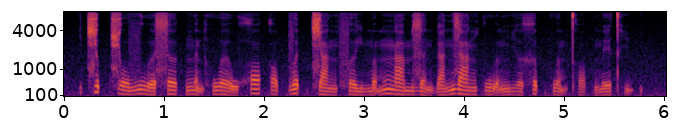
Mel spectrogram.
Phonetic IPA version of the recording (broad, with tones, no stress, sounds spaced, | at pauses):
t͡ɕ ə˦˥ p̚ t͡ɕ o˨˩ v u˧˩ ə̯ s əː˨˩ k̚ ŋ ə̰˧˨ n h w əː˧˩ w x ɔ˧ k ɔ˨˩ p̚ v ə˦˥ t̚ t͡ɕ a˨˩ ŋ f ə˨˩ j m ə̰˧˥ m ŋ a˧ m z ə˧˩ n ɗ a˨˦ n z a˧ ŋ k w ṵ˧˨ ə̯ ŋ i˨˩ ə̯ x ə˦˥ p̚ h w ə̰˧˨ m t̪ʰ ɔ˨˩ k̚ m e˨˦ t̪ʰ ḭ˧˨ ʔ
